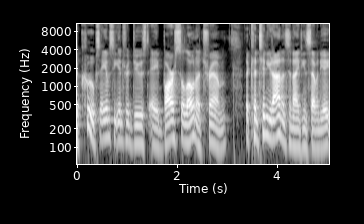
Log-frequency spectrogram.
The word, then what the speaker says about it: Barcelona: AMC Mador Barcelona and yes that's how you pronounce Barcelona if you are in Spain it's Barcelona so we'll talk about that now 1978 would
